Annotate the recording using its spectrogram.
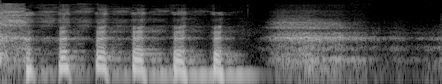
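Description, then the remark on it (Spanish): Close to the microphone, a dog gives a quick run of six rhythmic, throaty snorts, then a longer, noisy huff of breath that trails off. No one speaks. “ah, miren, ahí está, el perro científico.”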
